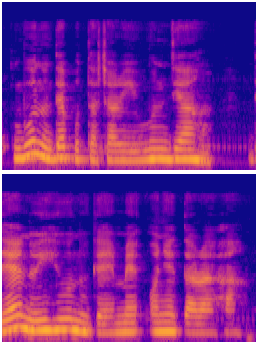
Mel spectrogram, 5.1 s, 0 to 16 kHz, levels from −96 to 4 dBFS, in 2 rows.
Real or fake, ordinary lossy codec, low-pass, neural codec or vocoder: real; none; 10.8 kHz; none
